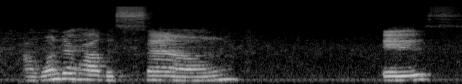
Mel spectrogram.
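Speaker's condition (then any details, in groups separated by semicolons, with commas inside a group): No condition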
